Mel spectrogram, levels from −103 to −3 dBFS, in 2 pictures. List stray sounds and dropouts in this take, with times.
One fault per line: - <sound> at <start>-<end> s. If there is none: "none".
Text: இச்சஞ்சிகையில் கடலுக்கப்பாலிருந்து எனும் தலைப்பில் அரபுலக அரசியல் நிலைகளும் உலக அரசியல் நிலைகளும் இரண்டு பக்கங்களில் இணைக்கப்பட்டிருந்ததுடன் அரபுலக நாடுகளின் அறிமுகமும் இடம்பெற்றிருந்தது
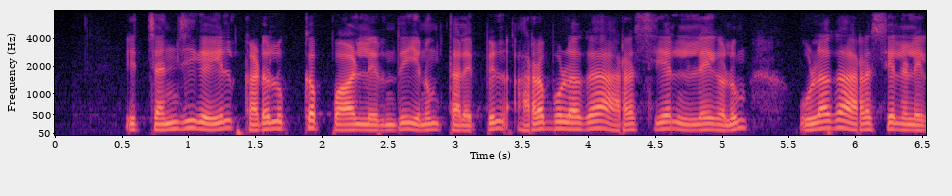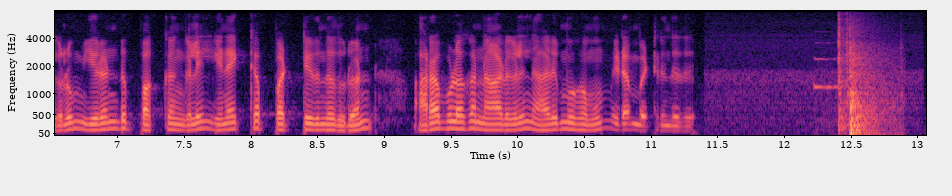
- squeak at 12.2-12.9 s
